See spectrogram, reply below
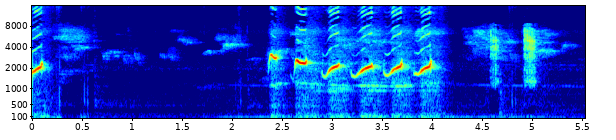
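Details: Common iora male and female answering each other, a lure recording to prompt other birds to sing: a brief faint note, then six loud whistled upslurred notes in quick succession, ending with two soft buzzy notes.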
